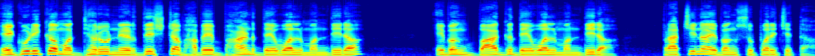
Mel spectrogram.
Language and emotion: Odia, neutral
